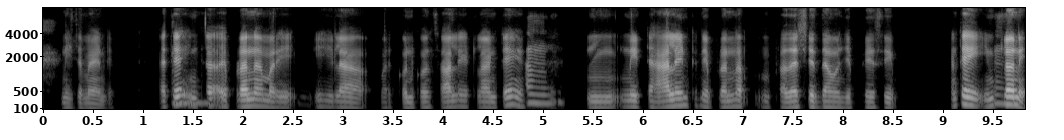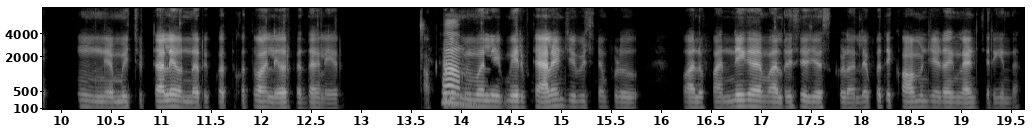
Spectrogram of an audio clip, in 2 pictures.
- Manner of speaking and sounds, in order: in English: "టాలెంట్"; other noise; in English: "ఫన్నీగా"; in English: "రిసీవ్"; in English: "కామెంట్"
- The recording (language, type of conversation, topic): Telugu, podcast, ప్రజల ప్రతిస్పందన భయం కొత్తగా ప్రయత్నించడంలో ఎంతవరకు అడ్డంకి అవుతుంది?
